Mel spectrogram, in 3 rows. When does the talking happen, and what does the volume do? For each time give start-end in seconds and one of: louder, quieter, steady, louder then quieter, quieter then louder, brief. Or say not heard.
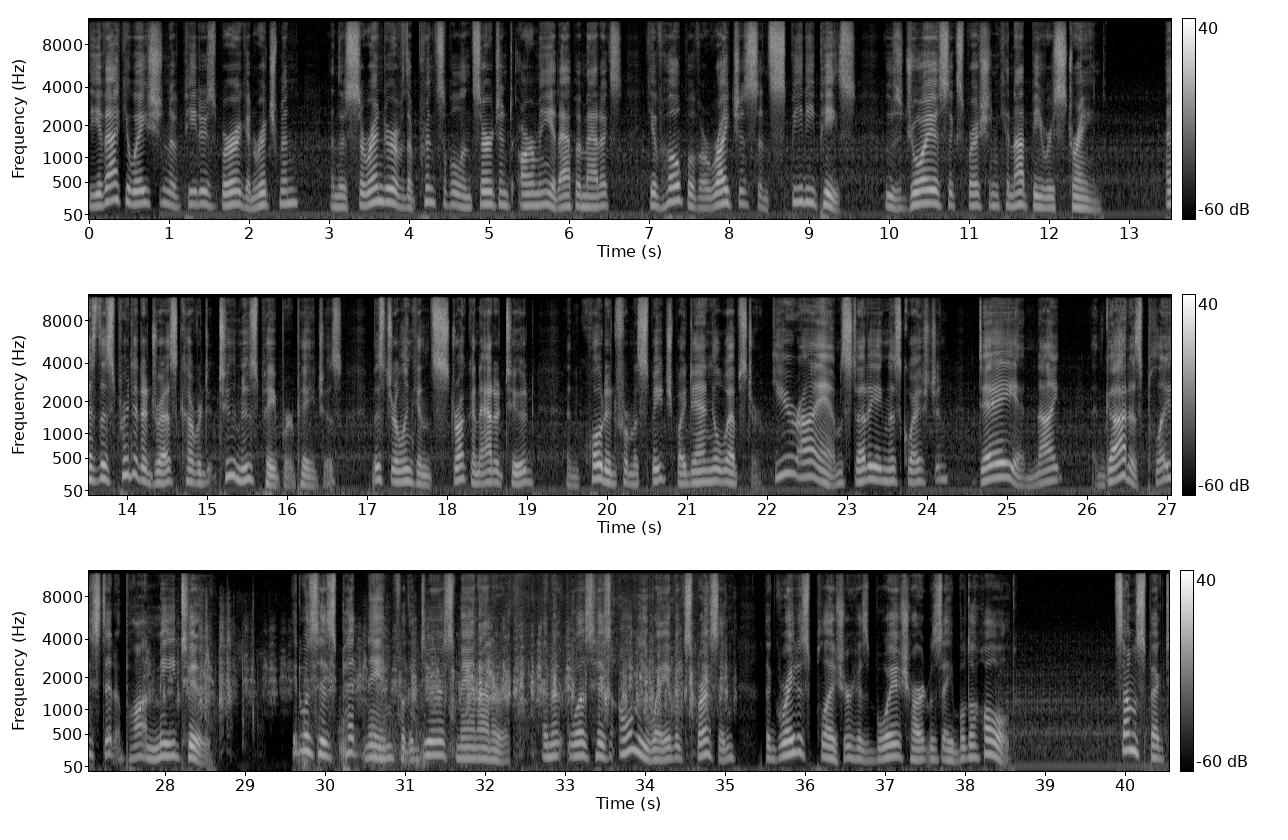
0.0-12.7 steady
13.4-28.6 steady
29.6-38.6 steady
39.9-40.5 brief.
